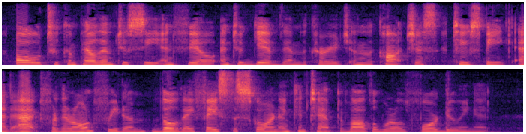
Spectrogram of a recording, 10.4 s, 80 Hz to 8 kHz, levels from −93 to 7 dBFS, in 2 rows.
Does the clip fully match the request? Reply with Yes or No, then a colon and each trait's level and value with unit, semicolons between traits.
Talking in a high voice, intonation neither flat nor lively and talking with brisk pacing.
No: high, 195 Hz; narrow, 2.1 semitones; fast, 225 wpm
